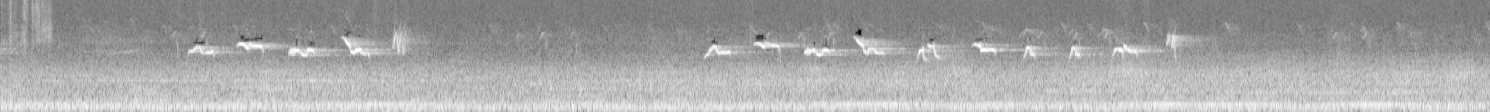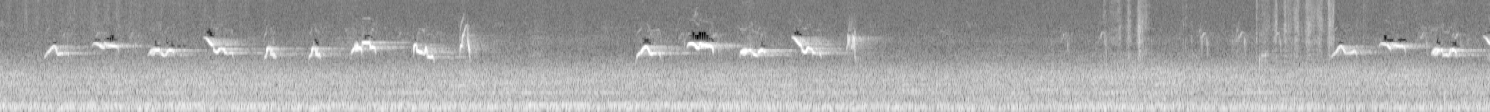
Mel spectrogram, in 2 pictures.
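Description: A songbird singing, repeating groups of quick chirped notes about five times with pauses of a few seconds between, over a low steady hum.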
